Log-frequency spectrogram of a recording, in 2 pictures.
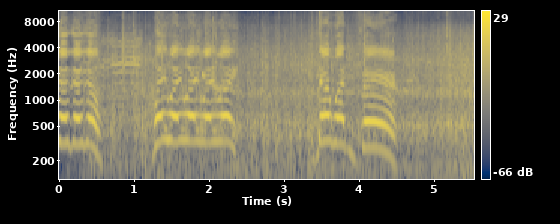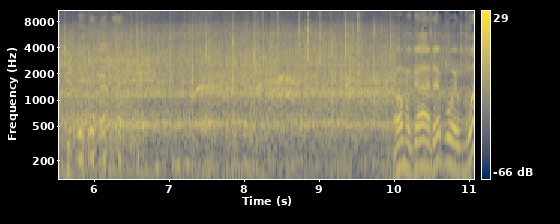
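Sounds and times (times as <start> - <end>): plastic wheels rolling on asphalt: 0.0 - 11.0.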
